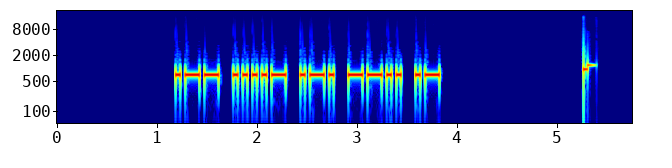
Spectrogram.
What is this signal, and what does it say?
Morse code, heard as a keyed tone, about 25 wpm, 700 Hz. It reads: W4RZA
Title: USA Call Signs - 5 Characters - 4x Character Spacing - 25wpm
